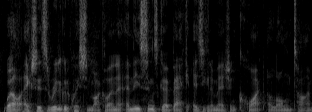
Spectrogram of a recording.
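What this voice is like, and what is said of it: New Zealand accent. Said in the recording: “That's a New Zealand accent that you're listening to.”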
